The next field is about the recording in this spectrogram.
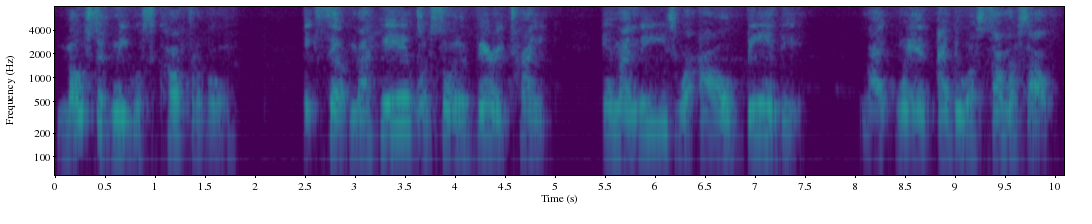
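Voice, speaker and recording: Mellow woman reading a storybook, lively. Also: mid-range voice, a little slow, gravelly, low-quality recording. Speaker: reader, mother. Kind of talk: expressive storybook reading aloud.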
